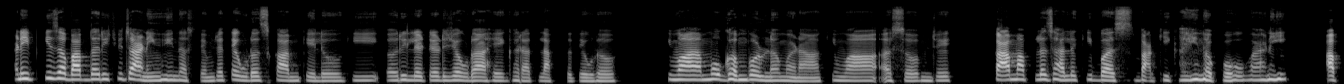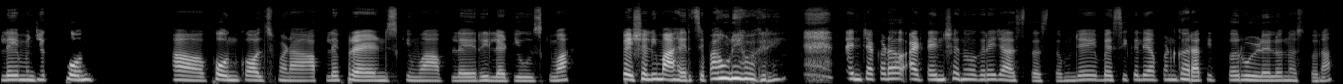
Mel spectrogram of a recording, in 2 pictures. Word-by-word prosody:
आणि 250 +2 +6
इतकी 265 +3 +1
जबाबदारीची 240 -1 +4
जाणीवही 205 -3 +4
नसते. 180 -3 -5
म्हणजे 175 +3 -4
तेवढंच 185 -3 -1
काम 180 -2 +1
केलं, 165 -1 -3
की 185 0 -7
अ, 190 0 -3
रिलेटेड 190 -2 -1
जेवढं 185 -2 -1
आहे 175 0 0
घरात 170 -4 -4
लागतं 155 -1 -7
तेवढं 155 0 -3 0.5
किंवा 220 -1 +6
मोघम 220 -1 +3
बोलणं 190 -4 +1
म्हणा 155 -3 -2
किंवा 180 -2 -2 0.3
असं 170 0 -5
म्हणजे 175 +1 -5 0.5
काम 220 +2 +8
आपलं 230 0 0
झालं, 205 -3 0
की 220 - -7
बस 185 -2 0
बाकी 165 +4 -3
काही 195 +3 +2
नको. 190 -1 0
आणि 220 +4 +1 0.4
आपले 205 +1 +4
म्हणजे 210 0 -1 0.2
फोन 220 -1 +3 0.8
हां, 195 -4 +3
फोन 205 -4 +2
कॉल्स 195 -3 -2
म्हणा, 185 -2 -3 0.2
आपले 180 +3 -4
फ्रेंड्स 185 -4 +2
किंवा 175 -2 -5
आपले 170 0 -4
रिलेटिव्हज 170 -2 -3
किंवा 185 +3 0
स्पेशली 235 +2 0
माहेरचे 205 -4 +4
पाहुणे 275 +4 +7
वगैरे 210 -6 +1 0.7
त्यांच्याकडं 255 +1 0
अटेन्शन 230 +1 +1
वगैरे 225 -1 -3
जास्त 195 -5 -4
असतं. 165 +1 -9
म्हणजे 200 +5 -5
बेसिकली 210 +1 -5
आपण 215 +1 -4
घरात 215 -4 0
इतकं 205 0 -8
रुळलेलो 185 -3 -2
नसतो 180 -3 -8
ना, 170 +2 -7
195 Hz, 140 wpm, -22 LUFS, 180-220 Hz, 0.8 s, काम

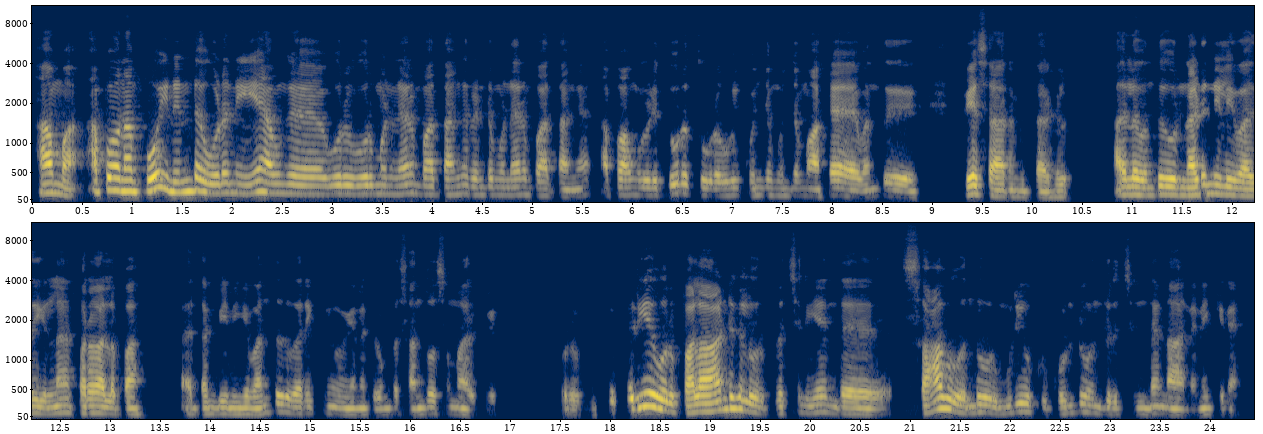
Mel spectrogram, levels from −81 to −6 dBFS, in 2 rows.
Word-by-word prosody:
ஆமா. 165 0 +5 0.3
அப்போ 210 +4 +4
நான் 190 -1 +6
போய் 225 +5 +8
நின்ட 185 +3 +3 0.2
உடனேயே 160 +1 -1
அவங்க 160 -1 -4 0.4
ஒரு 145 0 +1 0.2
1 145 0 +1
மணி 145 -1 -8
நேரம் 150 0 -4
பாத்தாங்க. 135 0 -3
2 130 0 -9
மணி 130 -1 -12
நேரம் 130 0 -6
பாத்தாங்க. 110 -2 -5 0.3
அப்ப 125 +2 -9
அவங்களுடைய 125 -1 -5
தூரத்து 155 0 -4
உறவுகள் 120 +1 -7
கொஞ்சம் 125 +1 -13
கொஞ்சமாக 115 -1 -4 0.4
வந்து 115 +1 -10 0.8
பேச 145 -1 +6 0.2
ஆரம்பித்தார்கள். 100 -1 -5 0.5
அதுல 130 0 +5
வந்து 125 +3 -2
ஒரு 130 - +2
நடுநிலைவாதிகள்லாம் 120 -6 +1
பரவால்லப்பா. 110 -4 +1 0.7
தம்பி 100 0 -6
நீங்க 95 0 -3
வந்தது 120 +5 -3
வரைக்கும் 150 - -9
எனக்கு 185 0 -8
ரொம்ப 185 0 -11
சந்தோஷமா 205 - -7
இருக்கு. 400 -1 -16 0.7
ஒரு - - -8 0.2
மிக - - -14
பெரிய 195 +6 +5
ஒரு 150 -4 +2
பல 120 +3 +6 0.2
ஆண்டுகள் 175 +1 +2
ஒரு - - -8
பிரச்சனைய 115 +2 -9
இந்தச் 100 -3 -1 0.5
சாவு 175 +9 +3
வந்து 110 +4 -5
ஒரு 115 - -3
முடிவுக்குக் 135 +8 -6
கொண்டு 115 +6 -9
வந்துருச்சுன்னு 100 -1 -10
நான் 90 -2 -3
நெனைக்கிறேன். 190 +11 -11
130 Hz, 135 wpm, -23 LUFS, 110-155 Hz, 0.8 s, போய்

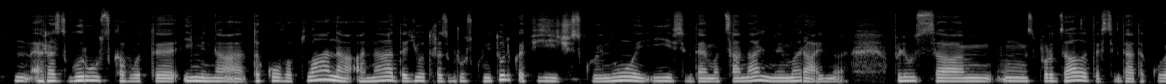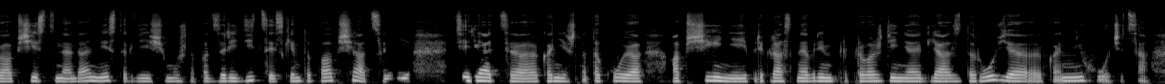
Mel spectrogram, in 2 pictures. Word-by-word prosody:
м, 165 - 0
разгрузка 165 +2 +2
вот 145 0 -4 0.3
именно 150 -4 +2
такого 155 -1 -1
плана, 185 -1 +3
она 160 +5 +2
дает 160 +1 -1
разгрузку 150 +1 -5
не 150 - 0
только 215 +5 +1
физическую, 155 - -3
но 175 +2 +4
и 155 +1 0
всегда 150 -1 -4
эмоциональную 150 +3 +1
и - - +3
моральную. 145 -3 0 0.5
Плюс, 170 -1 0
ам, 150 -1 +2 0.3
м, - - 0
спортзал- 160 +4 +1
это 135 -6 -5
всегда 140 0 -4
такое 140 0 -3
общественное, 145 -1 -1
да, 145 +3 -1
место, 170 +1 0
где 145 0 -7
еще 145 0 -4
можно 145 -1 -7
подзарядиться 145 +4 -2
и - - -3
с - - -3
кем-то 155 -1 -3
пообщаться, 165 -3 -1
и 145 +2 -3 0.5
терять, 170 -2 +2 0.4
конечно, 150 -2 -1
такое 150 -1 +1 0.3
общение 150 -1 +2
и - - -1
прекрасное 150 0 -1
времяпрепровождение 150 -1 +1
для 145 0 0
здоровья 155 +2 +1
ка - - -4
не 160 +1 +3
хочется. 170 - -6
150 Hz, 125 wpm, -25 LUFS, 145-165 Hz, 0.5 s, но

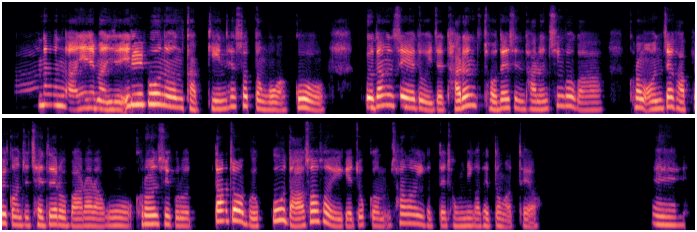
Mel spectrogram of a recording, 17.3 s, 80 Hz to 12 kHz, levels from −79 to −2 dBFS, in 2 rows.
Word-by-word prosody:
다 220 - -30 0.2
그날은 280 -2 -1
아니지만 195 +1 +4
이제 180 0 -1
일부는 295 - +5
갚긴 195 0 -3
했었던 250 -6 -2
것 175 - -1
같고 175 +1 0 0.5
그 235 - +8
당시에도 255 -8 +3
이제 170 0 -2
다른 250 +8 +4
저 190 -3 -1
대신 215 -2 +2
다른 185 +1 -4
친구가 180 -9 -4 0.3
그럼 230 -2 +1
언제 205 +7 +2
갚을 195 +2 -1
건지 190 -3 -5
제대로 195 0 0
말하라고 175 +1 -5
그런 220 -1 +1
식으로 185 -5 -4 0.3
따져 285 0 +5
묻고 180 - -2
나서서 240 - +1
이게 165 -1 -4
쪼끔 190 -2 -8
상황이 225 0 -4
그때 175 -1 -8
정리가 175 -1 -9
됐던 175 -1 -8
것 - - -12
같아요. - - -9 1.4
예. 195 -2 -5
195 Hz, 290 characters per minute, -19 LUFS, 180-240 Hz, 1.4 s, 그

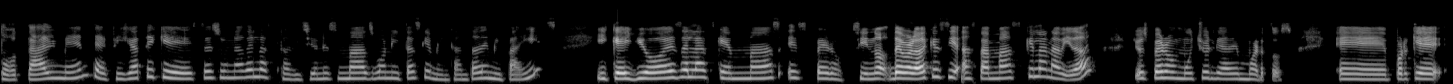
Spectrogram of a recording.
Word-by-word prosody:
Totalmente, 280 - -3
fíjate 280 +7 -4
que 285 -5 +1
esta 265 +4 -7
es 305 +1 -6
una 310 0 -6
de 340 +1 -2
las 345 -1 -5
tradiciones 255 0 -10
más 270 0 -2
bonitas 285 0 -6
que 315 -1 -7
me 245 - -8
encanta 230 +3 -8
de 290 0 -3
mi 255 -3 -5
país, 255 +7 -7 0.6
y 270 -3 -2
que 265 +1 +7
yo 275 +1 +4
es 310 +2 +3
de 340 - +4
las 335 -1 +2
que 285 -3 -1
más 275 +2 -2
espero. 275 -6 -4
Si 260 -2 -2
no 260 0 +2
de 280 +2 +8
verdad 270 +2 +10
que 355 -1 -1
sí, 325 -2 +1
hasta 270 -1 0
más 290 +2 -3
que 370 - -3
la 370 -1 0
Navidad. 240 -6 +2 0.5
Yo - - -1
espero 295 +1 +3
mucho 265 +2 -5
el 285 - -8
Día 260 -2 -2
de 250 0 -4
Muertos, 245 -2 -7 0.4
eh, 235 -2 +1
porque 255 +1 +3
275 Hz, 190 wpm, -24 LUFS, 255-295 Hz, 0.6 s, verdad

